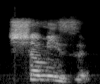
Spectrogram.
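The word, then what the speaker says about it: chemise: now um next one shamis the word shamis means as you No C and H together will be pronounced as sh.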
